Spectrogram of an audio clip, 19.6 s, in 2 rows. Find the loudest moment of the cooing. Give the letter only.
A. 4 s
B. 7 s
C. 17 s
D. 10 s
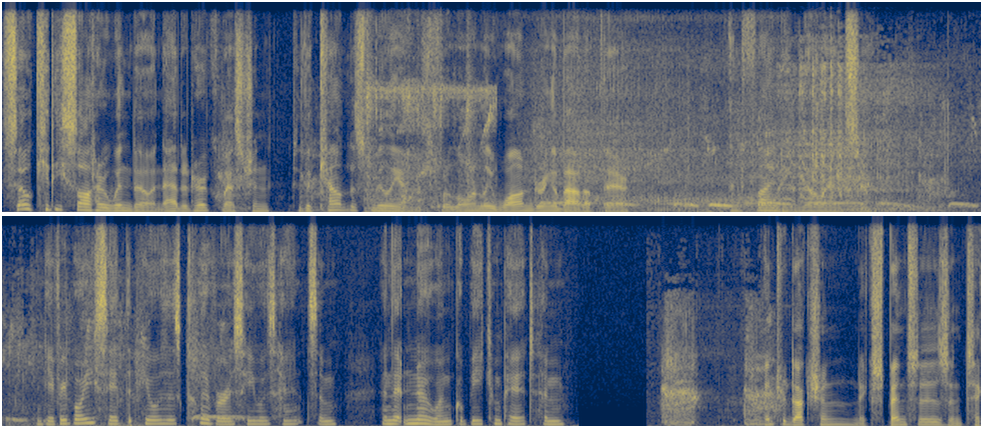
B.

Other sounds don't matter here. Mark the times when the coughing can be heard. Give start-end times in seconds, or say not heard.
2.0-3.4, 8.2-9.7, 16.2-17.7.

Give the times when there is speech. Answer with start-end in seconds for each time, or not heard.
0.0-6.5, 7.2-8.8, 10.1-15.6, 16.9-19.5.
